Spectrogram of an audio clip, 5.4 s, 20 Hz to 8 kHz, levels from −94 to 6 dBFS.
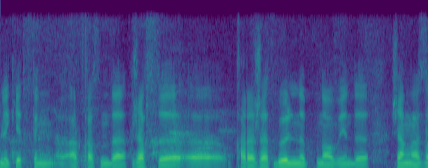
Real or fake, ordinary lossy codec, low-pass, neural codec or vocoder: real; none; 7.2 kHz; none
